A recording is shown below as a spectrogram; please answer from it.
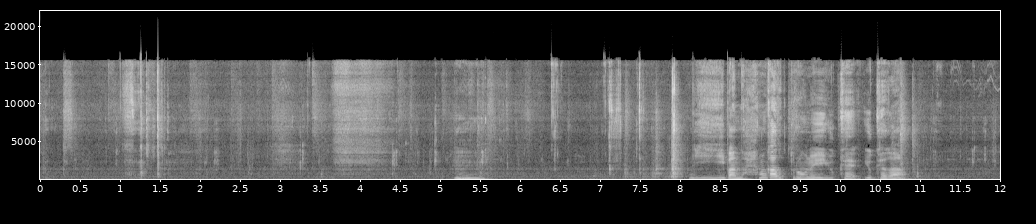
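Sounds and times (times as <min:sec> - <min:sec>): man chewing wetly: 0:00.8 - 0:07.7, 0:11.1 - 0:12.0
man humming mmm: 0:05.1 - 0:05.7.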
